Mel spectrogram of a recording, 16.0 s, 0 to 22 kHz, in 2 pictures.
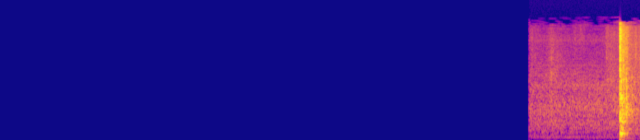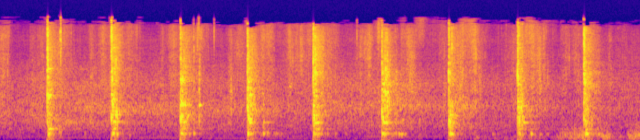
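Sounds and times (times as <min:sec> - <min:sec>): axe chopping wood: 0:07.7 - 0:15.7.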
